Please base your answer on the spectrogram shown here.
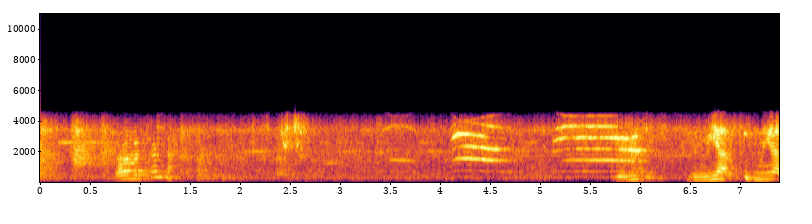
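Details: Hungry kitten meowing indoors: several high, harmonic meows, some rising and falling, come in bursts through the clip, mixed with people talking and brief music.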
